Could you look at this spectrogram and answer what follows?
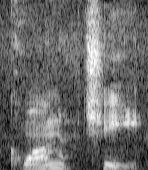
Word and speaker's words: Kwang Chi: I think the way it's spelled, it should be pronounced like this. It's the Eye of Kwang Chi.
